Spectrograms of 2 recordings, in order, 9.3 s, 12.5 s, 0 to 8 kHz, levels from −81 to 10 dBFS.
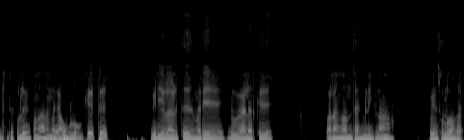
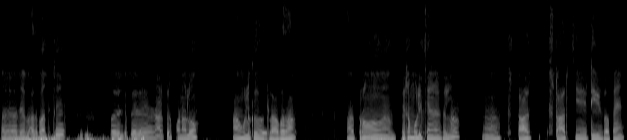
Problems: none marked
